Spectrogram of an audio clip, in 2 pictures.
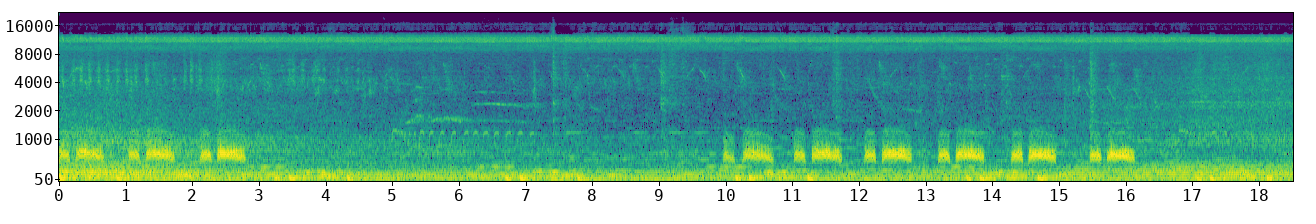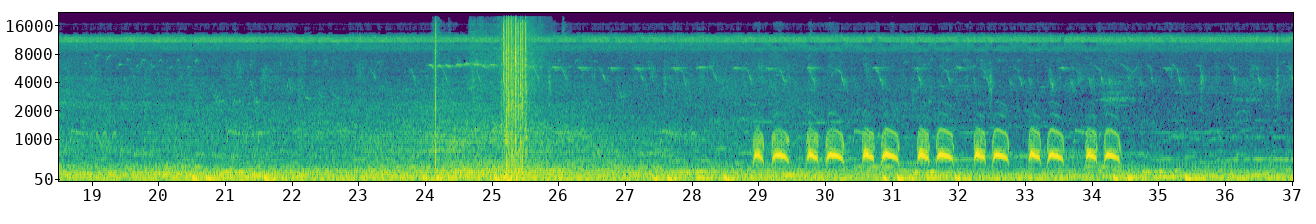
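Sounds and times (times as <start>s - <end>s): dove cooing: 0.0s - 3.5s, 9.7s - 16.6s, 25.0s - 25.7s, 28.8s - 34.7s.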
